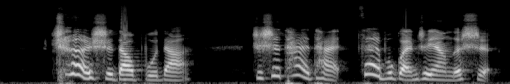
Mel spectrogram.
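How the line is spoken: Laughing. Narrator (Chinese): 凤姐笑道

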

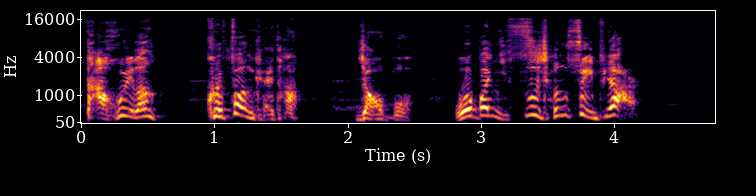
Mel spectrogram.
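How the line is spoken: Fierce frantic shout. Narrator (Chinese): 橘子老虎怕大灰狼把小羊吃掉，毫不疑迟地对着大灰狼狂喊道

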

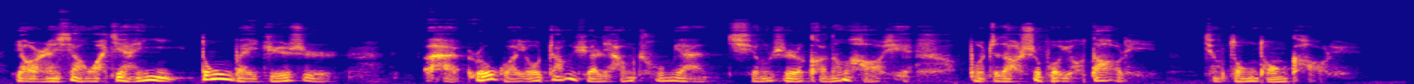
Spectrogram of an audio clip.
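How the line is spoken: Speaking in low voice. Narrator (Chinese): 于右任低声说

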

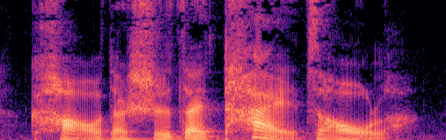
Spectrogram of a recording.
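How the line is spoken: Sighing. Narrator (Chinese): 食神不禁叹气

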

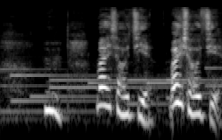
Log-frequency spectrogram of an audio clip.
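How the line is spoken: Shouting. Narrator (Chinese): 他大叫

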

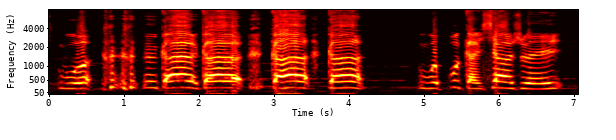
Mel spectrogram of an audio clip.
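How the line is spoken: Crying duckling. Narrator (Chinese): 小鸭子哭着说

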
